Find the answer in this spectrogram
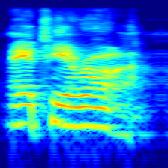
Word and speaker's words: Aotearoa: And now, correct me if I'm wrong in pronouncing this, Colin, it's Aotearoa? Aotearoa.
